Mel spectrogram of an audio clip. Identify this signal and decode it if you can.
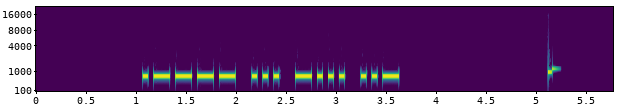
Morse code, heard as a keyed tone, about 22 wpm, 700 Hz. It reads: 1SBU
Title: Four Challenging Letter-Number Combinations 22wpm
